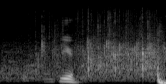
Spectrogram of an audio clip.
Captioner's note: applause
